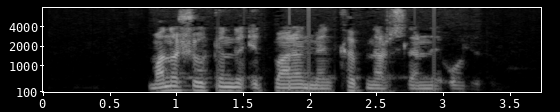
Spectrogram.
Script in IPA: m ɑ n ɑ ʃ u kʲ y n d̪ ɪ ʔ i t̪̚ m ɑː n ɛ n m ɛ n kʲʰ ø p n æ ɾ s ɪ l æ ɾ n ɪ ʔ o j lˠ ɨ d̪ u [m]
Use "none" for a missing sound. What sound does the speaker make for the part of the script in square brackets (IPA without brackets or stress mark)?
m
